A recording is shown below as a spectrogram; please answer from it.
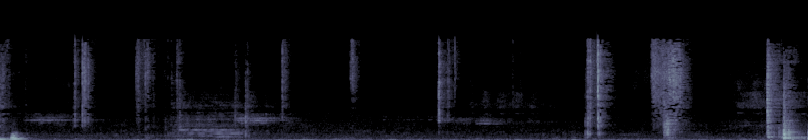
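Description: Light, scattered clicks and taps, about six over several seconds, as crisp fried bhakarwadi pieces are set down one by one on a paper plate.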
